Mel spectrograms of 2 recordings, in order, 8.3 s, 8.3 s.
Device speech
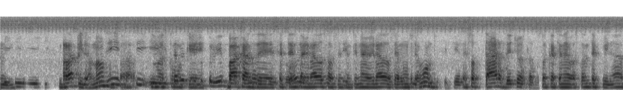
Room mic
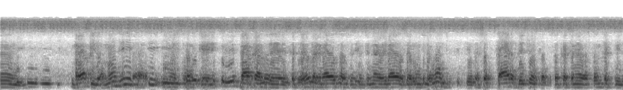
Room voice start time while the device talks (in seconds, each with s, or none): none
